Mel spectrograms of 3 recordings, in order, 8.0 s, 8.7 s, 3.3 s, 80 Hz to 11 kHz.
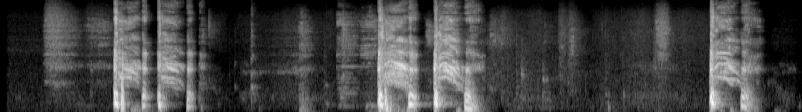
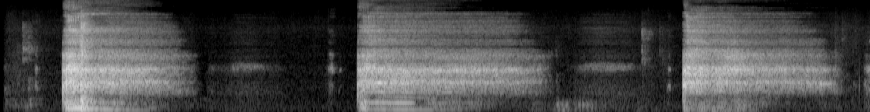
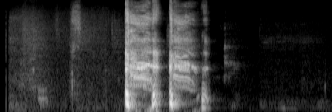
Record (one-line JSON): {"three_cough_length": "8.0 s", "three_cough_amplitude": 32768, "three_cough_signal_mean_std_ratio": 0.32, "exhalation_length": "8.7 s", "exhalation_amplitude": 30969, "exhalation_signal_mean_std_ratio": 0.5, "cough_length": "3.3 s", "cough_amplitude": 32768, "cough_signal_mean_std_ratio": 0.28, "survey_phase": "beta (2021-08-13 to 2022-03-07)", "age": "18-44", "gender": "Male", "wearing_mask": "No", "symptom_cough_any": true, "symptom_runny_or_blocked_nose": true, "symptom_shortness_of_breath": true, "symptom_fatigue": true, "symptom_headache": true, "symptom_change_to_sense_of_smell_or_taste": true, "smoker_status": "Never smoked", "respiratory_condition_asthma": true, "respiratory_condition_other": false, "recruitment_source": "Test and Trace", "submission_delay": "1 day", "covid_test_result": "Positive", "covid_test_method": "RT-qPCR", "covid_ct_value": 23.0, "covid_ct_gene": "ORF1ab gene"}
